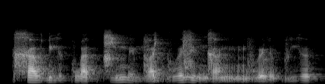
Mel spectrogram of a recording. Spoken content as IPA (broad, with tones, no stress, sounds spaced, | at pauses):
x a˧ w ɗ i˨˦ ə̯ k w a˨˩ t̚ t͡ɕ i˨˦ m ɛ̤˨˩ m v a̰˧˨ j ɓ u˨˦ ə̯ z ɨ˧˩ ŋ ɣ a˧˩ ŋ m ə̰˧˨ m v ṵ˧˨ ə̯ l ə˨˩ p̚ v i˧ ə̯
